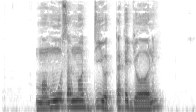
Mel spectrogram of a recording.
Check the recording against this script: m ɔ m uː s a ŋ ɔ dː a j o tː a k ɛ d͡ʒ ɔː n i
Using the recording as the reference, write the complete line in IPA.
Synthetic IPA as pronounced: m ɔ m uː s a n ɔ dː i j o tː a k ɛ d͡ʒ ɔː n i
